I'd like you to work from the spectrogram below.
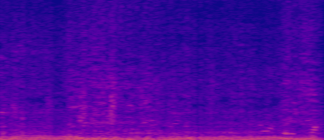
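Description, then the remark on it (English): A motorcycle convoy bringing Senator Ted Stevens to a rally at his campaign headquarters rolls by in the morning, a steady, dense low engine rumble holding for about three seconds, with indistinct voices mixed into the noise. “What you saw right there was a motorcycle convoy that brought Senator Ted Stevens to a rally at his campaign headquarters yesterday morning.”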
